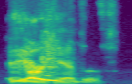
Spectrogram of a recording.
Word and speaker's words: Arkansas: it was our Kansas A.R Kansas when when people were calling it Arkansas I was like I've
